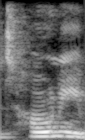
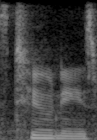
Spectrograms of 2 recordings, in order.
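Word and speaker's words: Tonie: is the Tony box. Oh. And the Is that Tony how you box pronounce isn't, it? I thought it was Toonies for the longest time.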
